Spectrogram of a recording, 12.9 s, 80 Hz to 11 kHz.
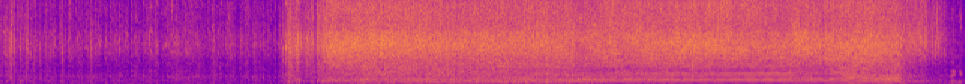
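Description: A 1969 Camaro drag car with a 427 aluminum-headed big block in AA stock automatic trim launches at an NHRA Division 4 meet. Its loud engine roars up through the gears for several seconds, then cuts off sharply.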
